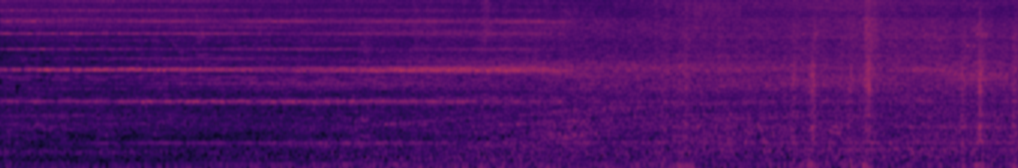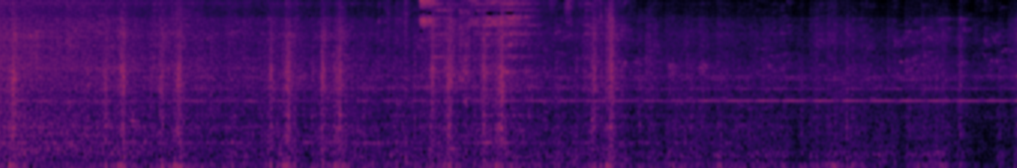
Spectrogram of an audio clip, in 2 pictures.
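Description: A train passing along the track, with a steady whine for the first several seconds and then a long run of sharp clicks from the wheels over rail joints, loudest in the middle and dying away near the end.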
